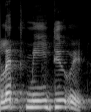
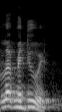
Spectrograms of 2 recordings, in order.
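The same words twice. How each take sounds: First: 'Let me' is said as two full words. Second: 'Let me' is run together into one word. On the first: The speaker calls it wrong. "don't say" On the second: The speaker calls it right.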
